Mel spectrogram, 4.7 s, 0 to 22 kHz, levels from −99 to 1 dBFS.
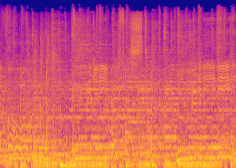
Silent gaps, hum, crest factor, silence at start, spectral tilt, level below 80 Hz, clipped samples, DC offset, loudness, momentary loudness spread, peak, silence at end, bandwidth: none; none; 10 dB; 0 s; -5.5 dB/octave; -18 dBFS; under 0.1%; under 0.1%; -12 LUFS; 2 LU; 0 dBFS; 0 s; 19 kHz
